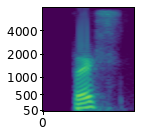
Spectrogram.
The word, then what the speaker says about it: Perth: en Perth. Perth, ¿verdad? Se pronuncia así,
